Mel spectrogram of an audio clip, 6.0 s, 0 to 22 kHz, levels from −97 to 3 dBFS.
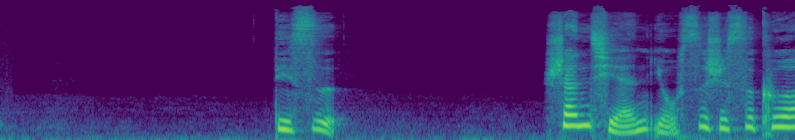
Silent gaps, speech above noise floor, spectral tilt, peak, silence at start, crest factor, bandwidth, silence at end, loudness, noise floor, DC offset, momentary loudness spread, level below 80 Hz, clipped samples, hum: none; 40 dB; -5 dB/octave; -4 dBFS; 2.05 s; 22 dB; 18.5 kHz; 0 s; -22 LUFS; -61 dBFS; under 0.1%; 10 LU; -58 dBFS; under 0.1%; none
